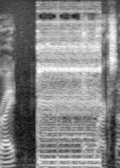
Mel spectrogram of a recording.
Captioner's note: buzzer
